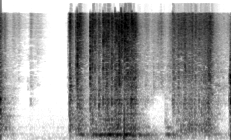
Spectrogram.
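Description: A deck of tarot cards is riffled and shuffled close up, giving a dense burst of papery flicking and slapping after a short silence, then softer shuffling that continues to the end.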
